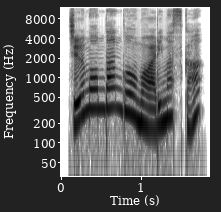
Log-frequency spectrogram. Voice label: Customer Service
